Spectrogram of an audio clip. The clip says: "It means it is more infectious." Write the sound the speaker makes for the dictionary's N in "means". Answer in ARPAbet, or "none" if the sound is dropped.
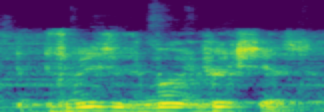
none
